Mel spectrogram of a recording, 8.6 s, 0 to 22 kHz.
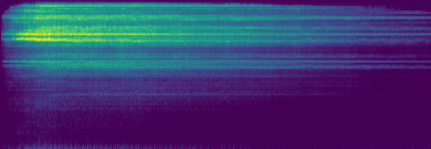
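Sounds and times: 
soft airy bell chime: 0:00.1 - 0:06.4.

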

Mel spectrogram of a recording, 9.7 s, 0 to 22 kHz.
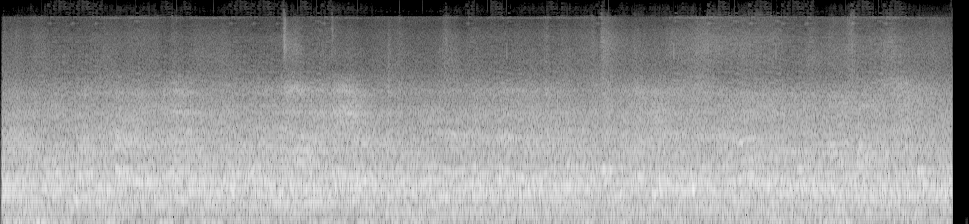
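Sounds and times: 
coliseum arena crowd: 0:00.0 - 0:09.6.

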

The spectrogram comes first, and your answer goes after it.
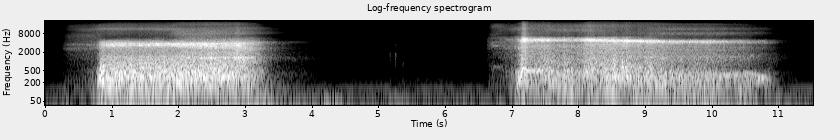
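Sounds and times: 
cartoon character inflating like a balloon: 0:00.3 - 0:03.8, 0:06.6 - 0:11.1.

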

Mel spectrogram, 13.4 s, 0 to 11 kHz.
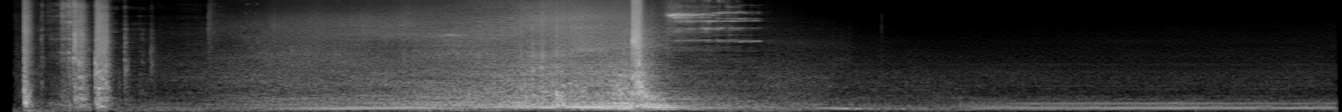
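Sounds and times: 
car crashing: 0:00.2 - 0:09.3.

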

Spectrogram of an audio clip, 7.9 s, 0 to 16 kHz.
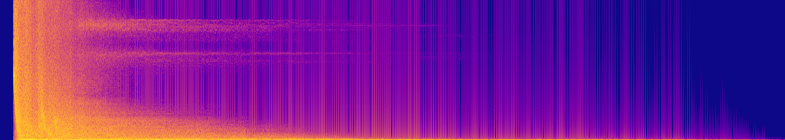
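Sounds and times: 
short blue laser blast weapon fire: 0:00.1 - 0:03.9.

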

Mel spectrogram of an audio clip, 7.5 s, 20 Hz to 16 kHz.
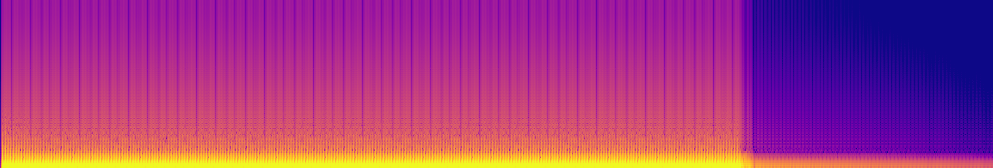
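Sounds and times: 
808 bass: 0:00.0 - 0:05.8.

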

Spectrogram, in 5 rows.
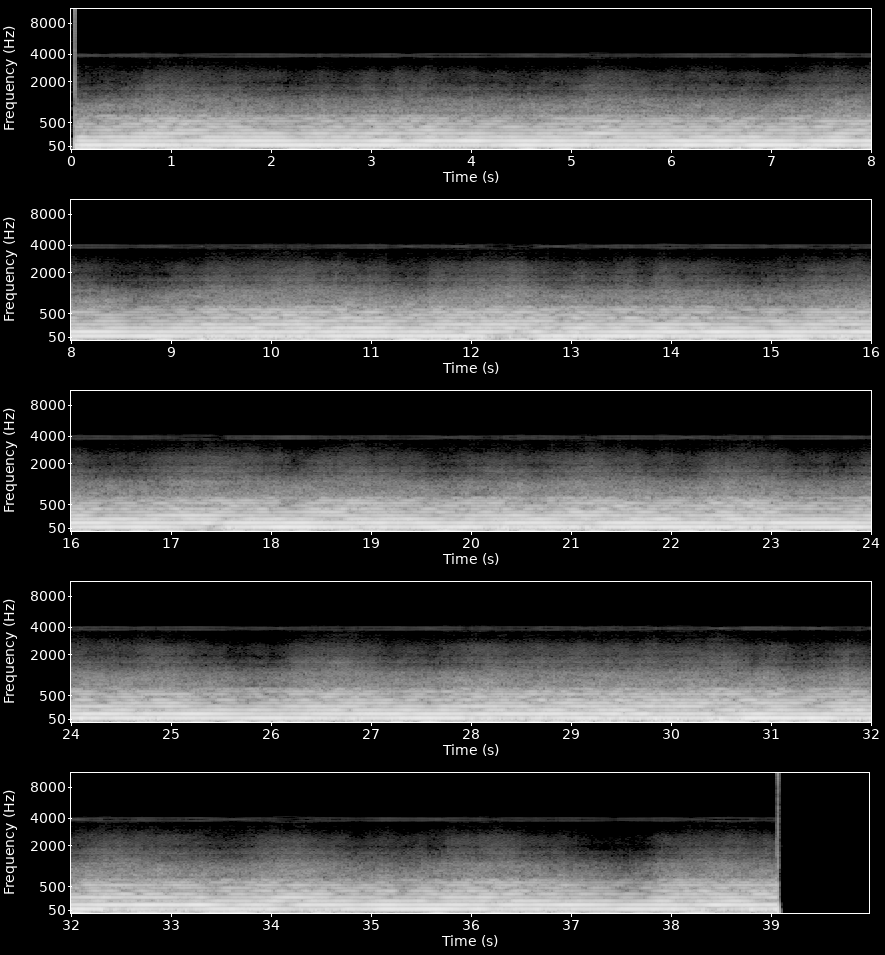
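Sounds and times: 
eerie low key dark tone: 0:00.0 - 0:39.1.

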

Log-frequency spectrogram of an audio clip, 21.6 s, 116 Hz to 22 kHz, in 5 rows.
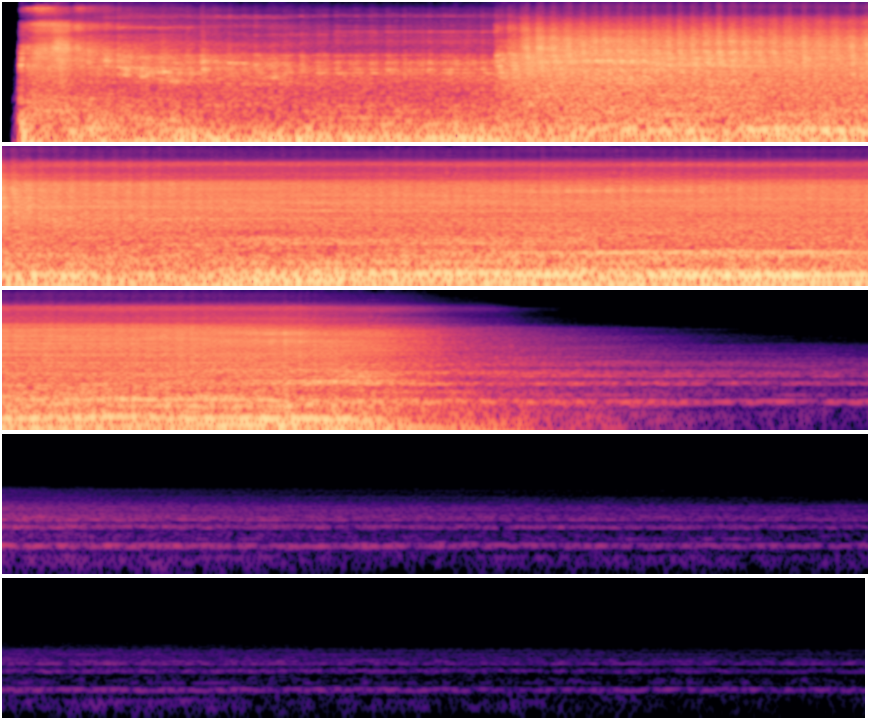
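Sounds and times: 
evil sci-fi robot powering on: 0:00.1 - 0:11.8.

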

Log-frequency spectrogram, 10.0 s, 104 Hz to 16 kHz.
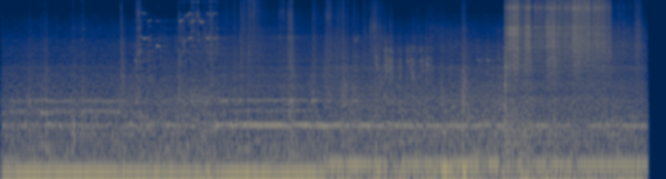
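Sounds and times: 
bus engine hum: 0:00.1 - 0:09.7.

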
